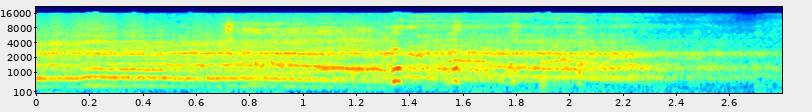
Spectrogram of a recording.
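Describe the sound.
A person voices the big rage roar of Stigveld, a game character in a sewer: a long, monstrous, loud, raspy, strained howl held for nearly three seconds that slowly sinks in pitch before trailing off.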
